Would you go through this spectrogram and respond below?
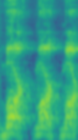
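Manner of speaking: stern, firm, almost scolding cut-in. Showing how to stop someone with their name: firm, almost scolding. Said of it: "a very firm, almost scolding use of their name".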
